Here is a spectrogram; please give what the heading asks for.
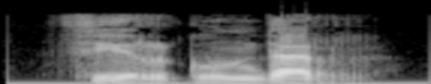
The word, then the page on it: circundar: espagnol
